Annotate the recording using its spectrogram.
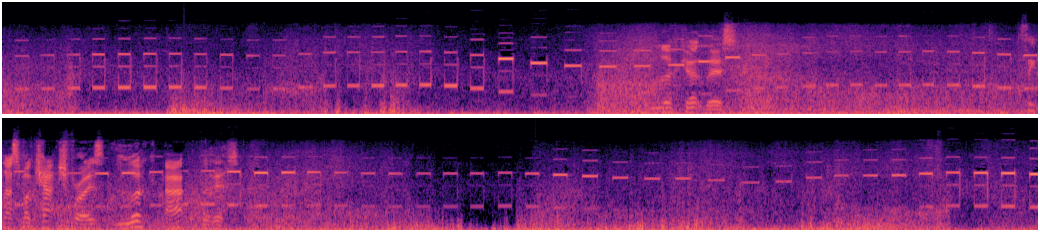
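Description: Wind rushes hard past a microphone outdoors.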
